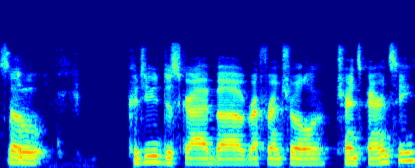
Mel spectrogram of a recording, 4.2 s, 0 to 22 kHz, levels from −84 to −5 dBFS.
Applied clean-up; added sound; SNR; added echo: neural mask model Resemble Enhance denoiser.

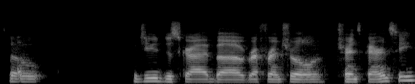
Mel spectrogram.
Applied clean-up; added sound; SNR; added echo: neural mask model DeepFilterNet 3.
